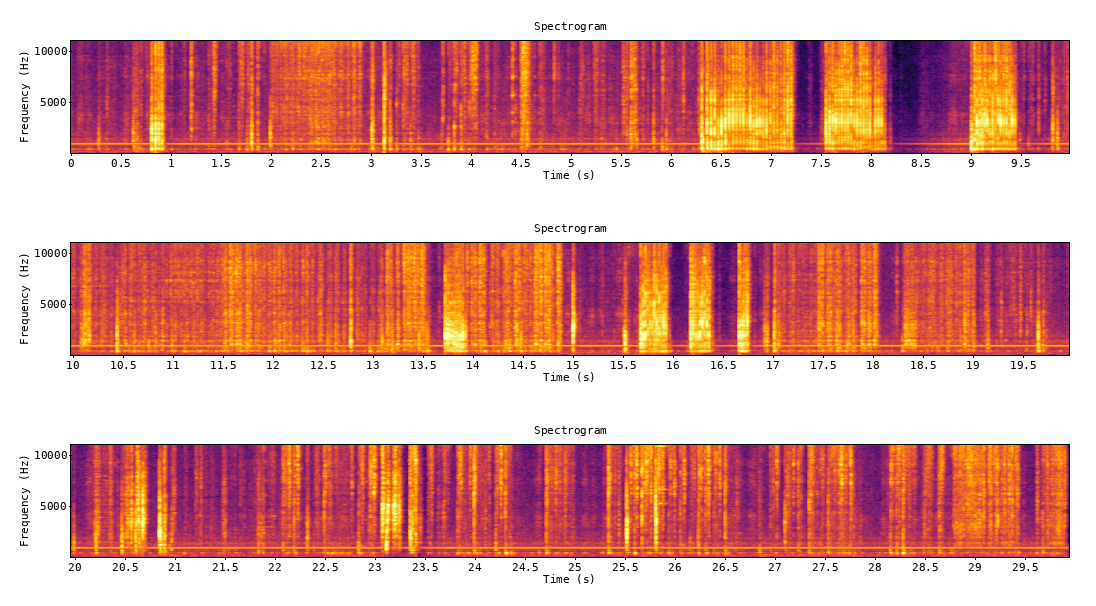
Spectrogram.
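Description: A float and straightedge scraping and rubbing across sand-and-cement mortar while a shower preslope is spread and smoothed: a gritty scraping with frequent small knocks. The sound briefly drops out about seven seconds in.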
